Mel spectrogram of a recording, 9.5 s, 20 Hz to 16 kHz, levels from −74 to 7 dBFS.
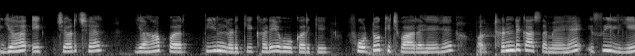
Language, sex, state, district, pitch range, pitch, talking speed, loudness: Hindi, female, Uttar Pradesh, Muzaffarnagar, 230-290 Hz, 255 Hz, 140 wpm, -17 LUFS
